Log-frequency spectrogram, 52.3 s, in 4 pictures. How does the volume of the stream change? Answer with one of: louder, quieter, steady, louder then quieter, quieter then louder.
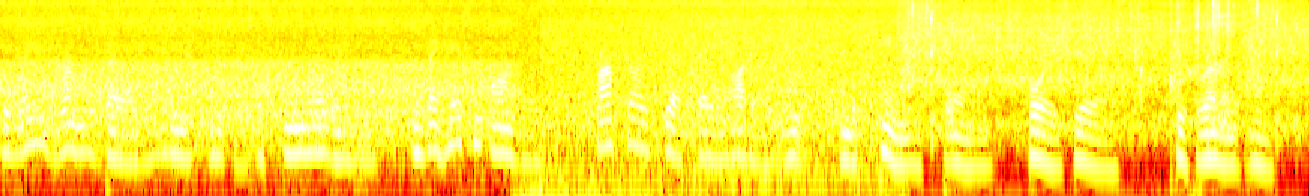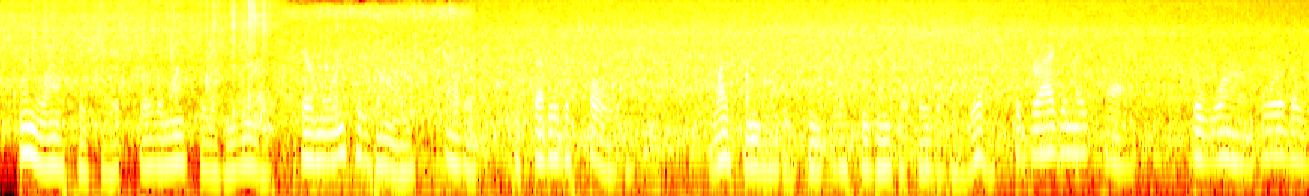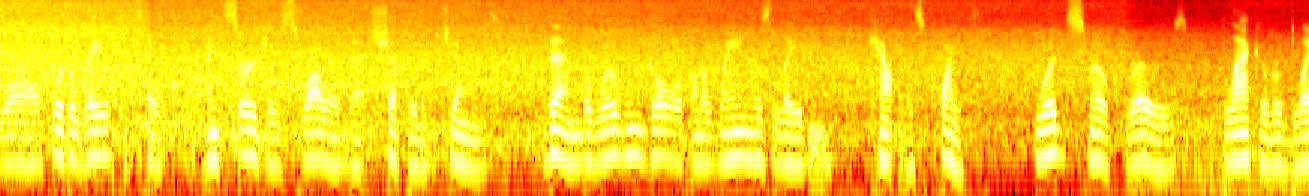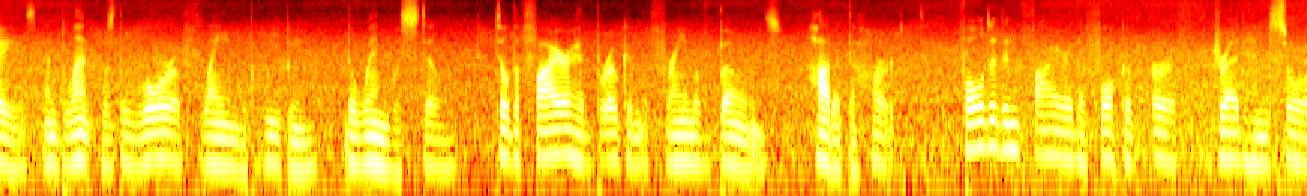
quieter.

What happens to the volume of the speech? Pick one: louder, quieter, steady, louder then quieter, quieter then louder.
steady.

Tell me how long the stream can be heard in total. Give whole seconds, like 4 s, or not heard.
52 s.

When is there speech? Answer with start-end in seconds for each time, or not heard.
0.0-52.3.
